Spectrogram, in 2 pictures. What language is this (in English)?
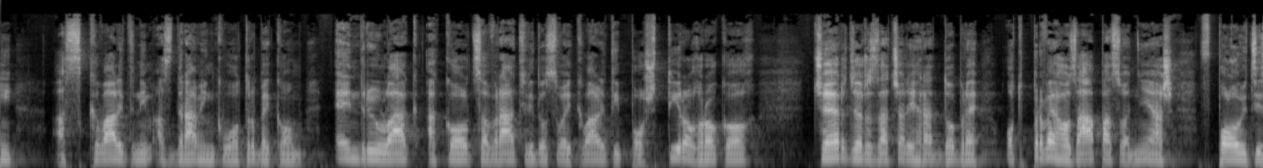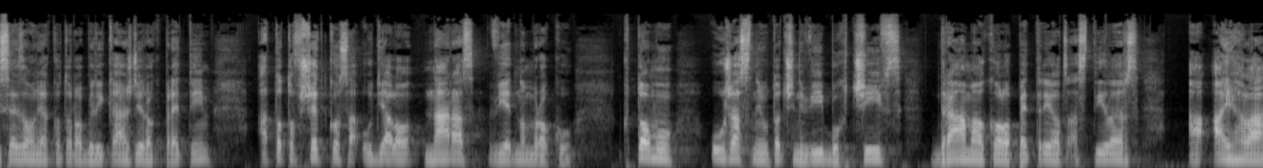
Slovak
